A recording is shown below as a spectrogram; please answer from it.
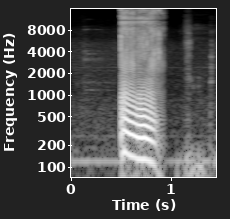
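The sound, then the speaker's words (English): A single loud fart, a buzzy, tonal blast lasting under half a second that bursts out of quiet and cuts off abruptly, followed by a few faint low noises. “farts are just exclamations now.”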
